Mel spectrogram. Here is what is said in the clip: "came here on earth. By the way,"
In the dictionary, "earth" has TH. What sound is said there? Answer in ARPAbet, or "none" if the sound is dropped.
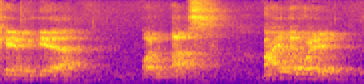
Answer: S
